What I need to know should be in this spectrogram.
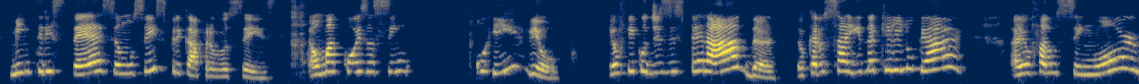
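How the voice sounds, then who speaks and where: A woman's voice: high-pitched, sharp tone. A woman on a video call sharing a personal story with a church group, emotional and full of quoted dialogue. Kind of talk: personal sharing in an online prayer meeting.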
